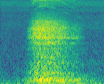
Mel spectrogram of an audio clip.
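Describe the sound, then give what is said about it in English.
A deep breath is exhaled during a yoga session: one long, soft, breathy release that swells and then slowly fades, heard alone and faint. “Inhale. Exhale one more time.”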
